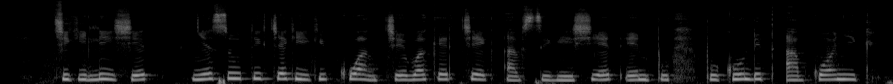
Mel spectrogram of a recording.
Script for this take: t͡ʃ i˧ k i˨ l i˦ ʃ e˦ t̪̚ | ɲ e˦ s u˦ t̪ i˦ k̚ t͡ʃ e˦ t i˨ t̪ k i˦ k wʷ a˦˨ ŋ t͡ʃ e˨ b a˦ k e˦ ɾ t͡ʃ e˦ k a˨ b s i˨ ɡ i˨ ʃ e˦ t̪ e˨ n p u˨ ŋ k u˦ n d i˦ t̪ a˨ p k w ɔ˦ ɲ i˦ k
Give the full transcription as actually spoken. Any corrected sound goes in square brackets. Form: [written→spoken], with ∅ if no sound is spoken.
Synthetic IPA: t͡ʃ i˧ k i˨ l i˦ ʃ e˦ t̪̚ | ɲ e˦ s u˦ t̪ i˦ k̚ t͡ʃ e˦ [t→k] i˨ [t̪→∅] k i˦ k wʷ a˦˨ ŋ t͡ʃ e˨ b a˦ k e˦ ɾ t͡ʃ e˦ k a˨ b s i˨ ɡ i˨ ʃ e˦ t̪ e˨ n p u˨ [ŋ→∅] k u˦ n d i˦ t̪ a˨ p k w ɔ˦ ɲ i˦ k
